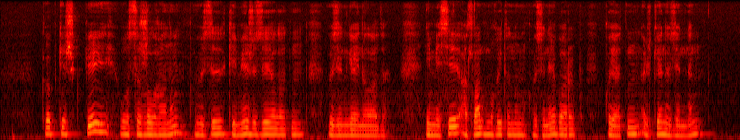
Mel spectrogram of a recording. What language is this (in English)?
Kazakh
